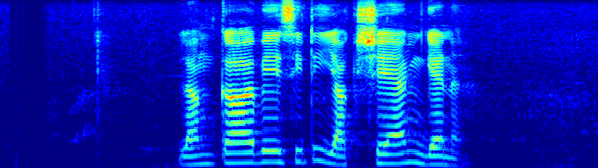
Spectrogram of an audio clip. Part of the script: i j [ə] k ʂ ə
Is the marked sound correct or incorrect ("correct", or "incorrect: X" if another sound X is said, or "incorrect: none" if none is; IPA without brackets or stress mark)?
incorrect: a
